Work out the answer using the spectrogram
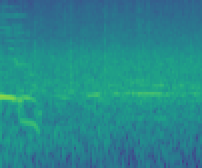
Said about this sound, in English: they're going to add the claps. Because she's like, she's like, they're going to add the claps. Just don't say anything.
